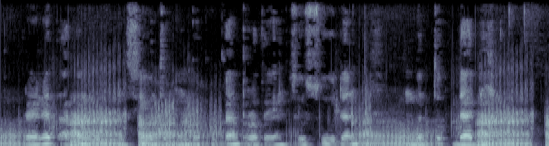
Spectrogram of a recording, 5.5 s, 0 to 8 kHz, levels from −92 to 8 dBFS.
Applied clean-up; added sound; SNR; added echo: none; Growling; 0 dB; none.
